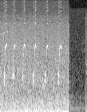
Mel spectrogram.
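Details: Himalayan marmot alarm call, played as an example of alarm call diversity across marmot species. A rapid series of about seven short, high chirps evenly spaced over just over a second, then silence.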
